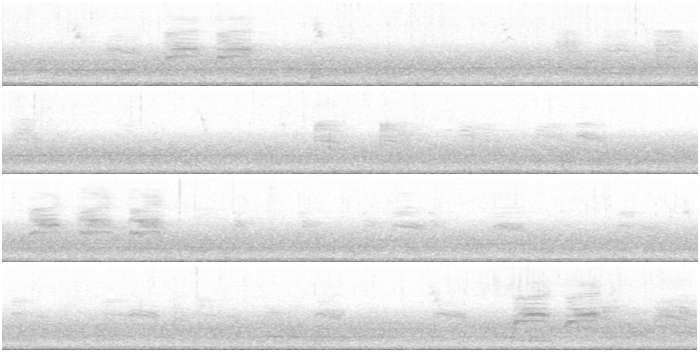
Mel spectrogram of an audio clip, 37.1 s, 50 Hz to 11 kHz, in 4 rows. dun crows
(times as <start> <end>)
19.0 20.8, 34.7 36.0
